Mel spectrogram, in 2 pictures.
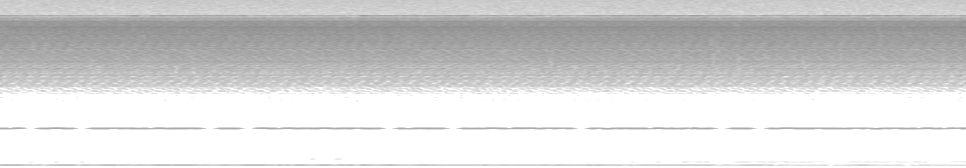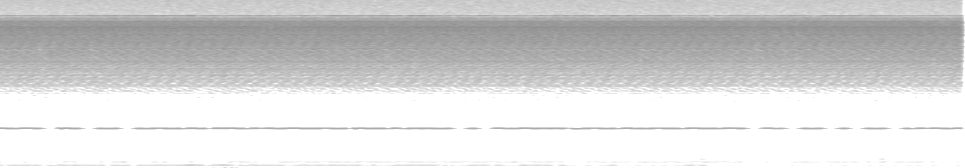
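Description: Near silence: a faint steady high tone that breaks off briefly every second or so, over a faint low hum.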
